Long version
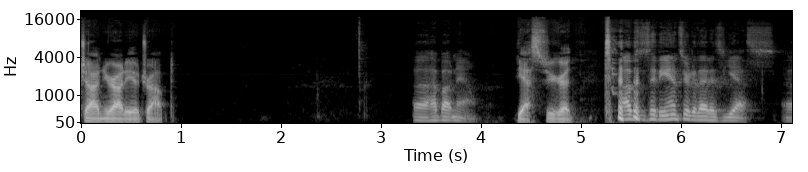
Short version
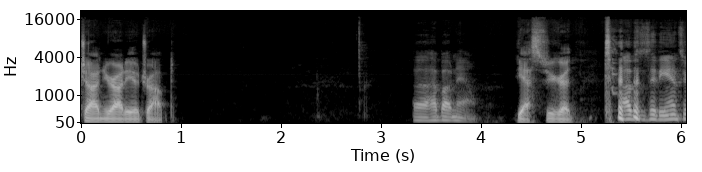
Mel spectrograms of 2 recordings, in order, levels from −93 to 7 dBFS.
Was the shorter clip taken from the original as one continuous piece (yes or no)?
yes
